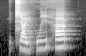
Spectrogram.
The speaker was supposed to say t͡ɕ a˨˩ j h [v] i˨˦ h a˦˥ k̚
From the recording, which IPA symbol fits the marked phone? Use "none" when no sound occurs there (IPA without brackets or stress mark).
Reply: w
